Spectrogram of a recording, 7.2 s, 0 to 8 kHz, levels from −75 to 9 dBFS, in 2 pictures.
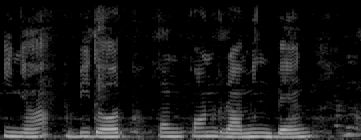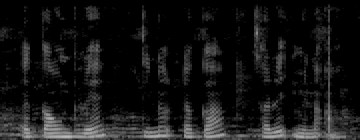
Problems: background conversations at intervals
